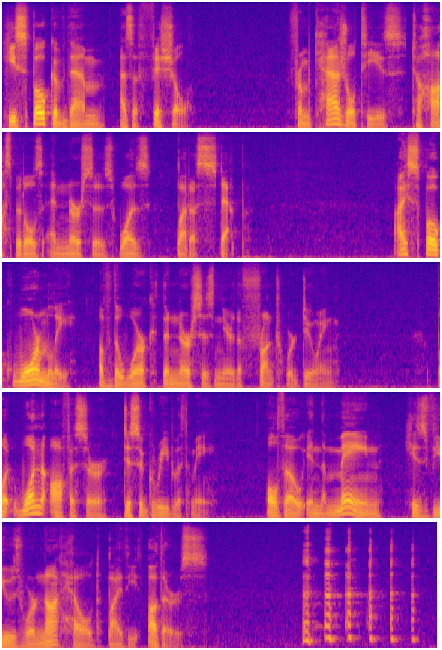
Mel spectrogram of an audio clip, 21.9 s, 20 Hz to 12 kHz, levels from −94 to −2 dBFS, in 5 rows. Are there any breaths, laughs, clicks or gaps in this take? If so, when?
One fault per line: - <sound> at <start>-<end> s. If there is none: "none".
- laugh at 20.5-21.7 s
